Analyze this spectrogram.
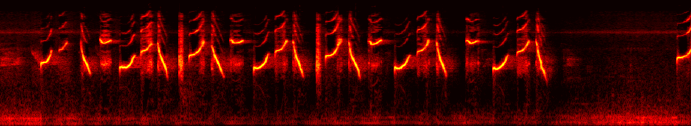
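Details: Oriental magpie-robin lure recording: a rapid, steady series of sharp, sweeping whistles, many sliding steeply up or down, about three per second. Faint low background rumble at the start and end.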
